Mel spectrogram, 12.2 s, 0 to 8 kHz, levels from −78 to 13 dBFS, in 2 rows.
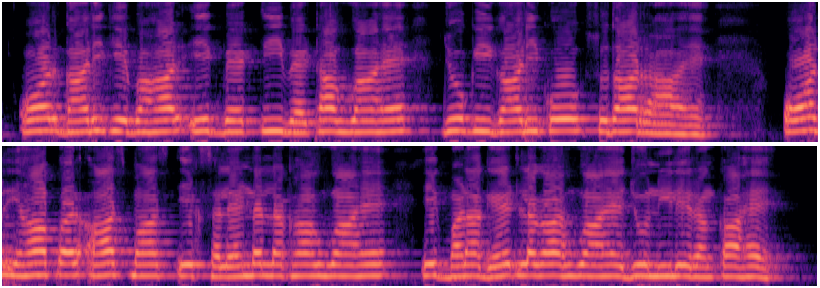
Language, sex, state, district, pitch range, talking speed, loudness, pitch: Angika, female, Bihar, Madhepura, 230-245 Hz, 180 wpm, -13 LUFS, 240 Hz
